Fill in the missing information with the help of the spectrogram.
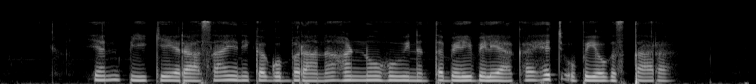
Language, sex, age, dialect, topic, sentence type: Kannada, female, 51-55, Dharwad Kannada, agriculture, statement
